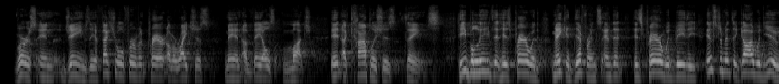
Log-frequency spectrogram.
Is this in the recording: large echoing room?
yes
